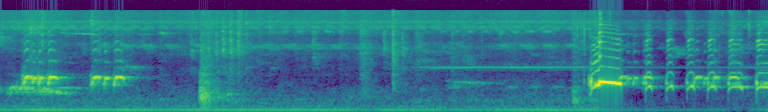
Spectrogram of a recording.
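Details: Bangkok zebra dove, a lure recording for getting young doves to sing. After faint coos and a long quiet gap, a loud rising note opens a fast series of short, bright staccato coos.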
